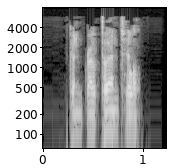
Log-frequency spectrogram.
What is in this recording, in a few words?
"contrapuntal", English; adjectives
